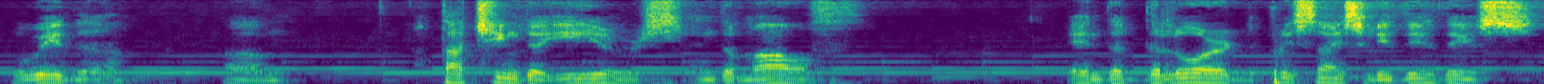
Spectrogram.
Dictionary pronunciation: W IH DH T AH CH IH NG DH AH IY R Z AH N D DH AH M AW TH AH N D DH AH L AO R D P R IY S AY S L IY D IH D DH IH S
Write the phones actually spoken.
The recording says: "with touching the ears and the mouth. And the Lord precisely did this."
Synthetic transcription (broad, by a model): W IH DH T AH CH IH NG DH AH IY R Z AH N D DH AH M AW TH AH N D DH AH L AO R D P R IY S AY S L IY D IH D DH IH S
